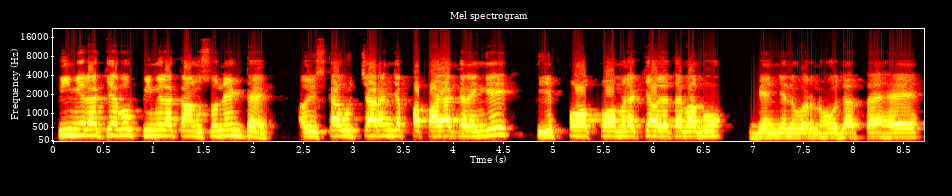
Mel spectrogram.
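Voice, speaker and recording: A high-pitched young man leads children through an online English grammar lesson, gently coaxing them and praising their answers at full volume. The recording sounds like its highs have been cut off.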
